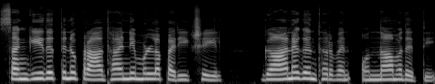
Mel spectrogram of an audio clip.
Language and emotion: Malayalam, neutral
